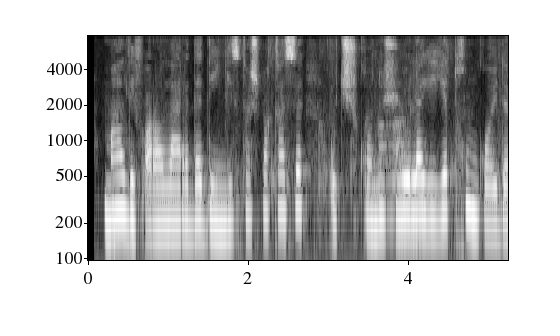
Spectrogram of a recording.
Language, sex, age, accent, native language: Uzbek, female, 18-24, Jizzax, Uzbek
